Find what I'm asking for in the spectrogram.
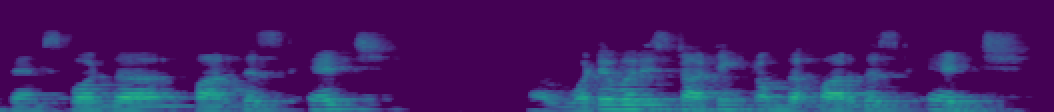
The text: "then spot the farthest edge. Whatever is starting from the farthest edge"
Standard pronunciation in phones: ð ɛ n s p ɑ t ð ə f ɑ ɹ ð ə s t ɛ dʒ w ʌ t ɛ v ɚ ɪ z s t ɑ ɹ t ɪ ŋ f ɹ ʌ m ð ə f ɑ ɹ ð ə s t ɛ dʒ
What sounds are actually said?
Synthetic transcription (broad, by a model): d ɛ n s f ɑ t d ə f ɑ ɹ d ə s t ɛ dʒ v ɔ t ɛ v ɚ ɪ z s t ɑ ɹ t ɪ ŋ f ɹ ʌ m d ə f ɑ ɹ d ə s t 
